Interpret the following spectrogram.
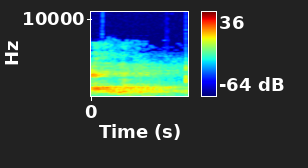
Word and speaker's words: hour: यहाँ पे जैसे आवर, HOUR, इसको स्टूडेंट हावर नहीं कहते, आवर. एच क्या होता है? ये साइलेंट होता है, जिसको हम आवर कहते हैं.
